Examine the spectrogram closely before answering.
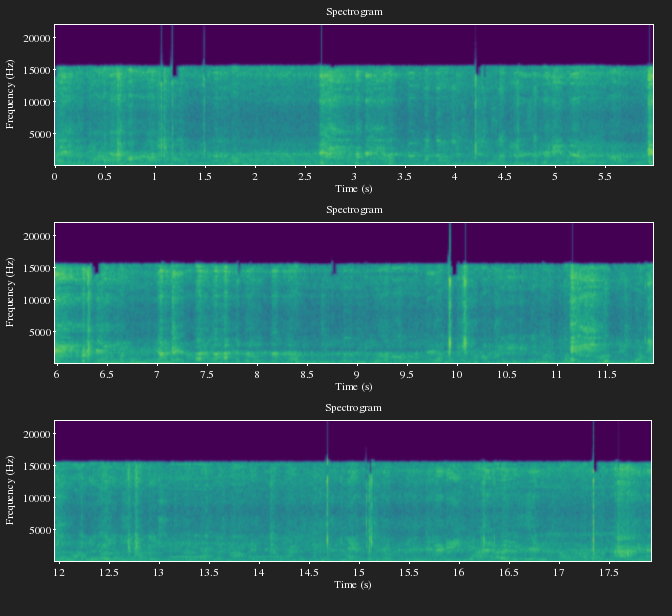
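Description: A bus engine idles with a low steady rumble close by.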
